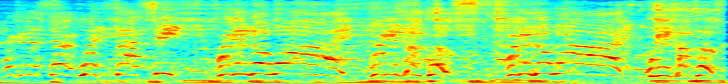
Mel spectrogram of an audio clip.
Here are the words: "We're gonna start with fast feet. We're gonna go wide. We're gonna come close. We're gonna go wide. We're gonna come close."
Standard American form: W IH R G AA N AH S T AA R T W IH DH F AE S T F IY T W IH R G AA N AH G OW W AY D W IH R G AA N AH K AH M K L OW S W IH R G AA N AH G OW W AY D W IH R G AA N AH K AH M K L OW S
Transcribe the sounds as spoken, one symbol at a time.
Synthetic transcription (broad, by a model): W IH R G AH N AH S T AA R T W IH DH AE T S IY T W IH R G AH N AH G OW W AY D W IH R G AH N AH K AH M K L OW S W IH R G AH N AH G OW W AY D W IH R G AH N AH K AH M K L OW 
